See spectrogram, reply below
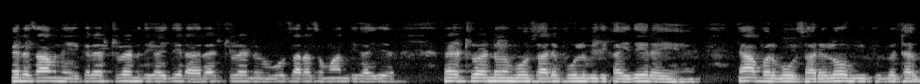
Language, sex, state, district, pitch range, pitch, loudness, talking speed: Hindi, male, Haryana, Charkhi Dadri, 140-150 Hz, 145 Hz, -16 LUFS, 220 wpm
